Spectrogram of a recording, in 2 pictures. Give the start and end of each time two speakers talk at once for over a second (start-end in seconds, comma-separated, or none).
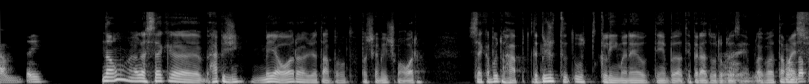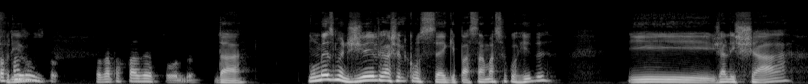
7.2-8.5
